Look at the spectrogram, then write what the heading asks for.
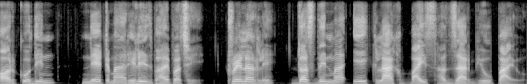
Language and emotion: Nepali, neutral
